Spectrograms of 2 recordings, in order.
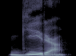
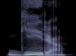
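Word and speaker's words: гиря: Gira. We haven't learned the letter Yah as a separate one yet. But as part of this word, let's just pronounce it as a soft finale. Try it. Gira.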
